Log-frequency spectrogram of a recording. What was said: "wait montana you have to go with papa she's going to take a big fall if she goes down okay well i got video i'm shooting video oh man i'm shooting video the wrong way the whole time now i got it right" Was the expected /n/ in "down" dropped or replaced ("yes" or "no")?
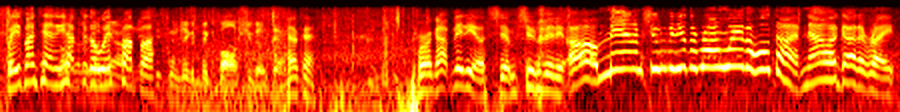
yes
